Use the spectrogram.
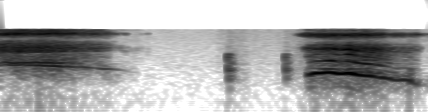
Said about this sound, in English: And the ending of it is also the sound of an open throat when the shoulders just want to drip down. And it's that shoulders dripping down with a big exhalation that again tells your body, we're done.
